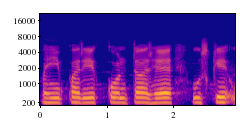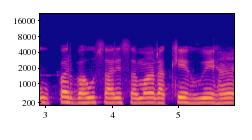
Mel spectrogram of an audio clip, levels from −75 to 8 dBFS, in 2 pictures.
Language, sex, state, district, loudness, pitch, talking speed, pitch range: Hindi, male, Jharkhand, Deoghar, -16 LUFS, 200 Hz, 135 wpm, 200-210 Hz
